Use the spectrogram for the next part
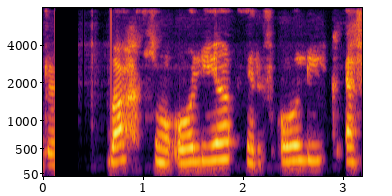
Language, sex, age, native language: Icelandic, female, 18-19, Icelandic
